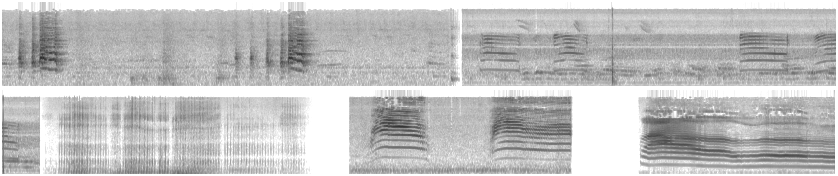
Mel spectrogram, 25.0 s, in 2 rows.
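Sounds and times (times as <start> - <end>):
cat meowing: 7.2 - 8.8, 11.1 - 12.8, 18.0 - 19.0, 19.8 - 21.1, 22.1 - 25.0.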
